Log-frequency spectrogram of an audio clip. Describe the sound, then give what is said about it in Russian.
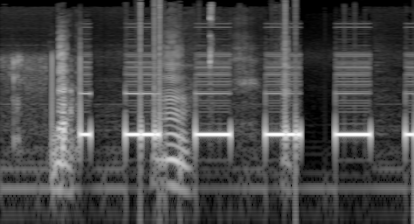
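A telephone busy tone after a dropped call: a steady mid-pitched beep repeating in even pulses, about six of them, with brief voice sounds over the first couple. “прервалась связь с Егором Ярославлем”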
